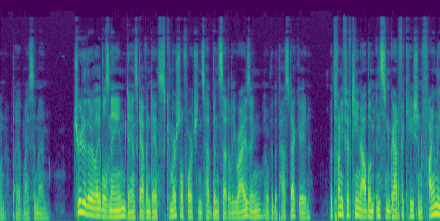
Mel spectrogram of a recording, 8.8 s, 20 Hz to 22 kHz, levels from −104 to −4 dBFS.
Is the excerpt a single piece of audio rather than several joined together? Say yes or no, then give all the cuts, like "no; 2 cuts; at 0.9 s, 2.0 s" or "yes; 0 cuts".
no; 1 cut; at 1.3 s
